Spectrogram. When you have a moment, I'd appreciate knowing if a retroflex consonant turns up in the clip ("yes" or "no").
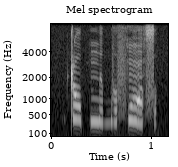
yes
